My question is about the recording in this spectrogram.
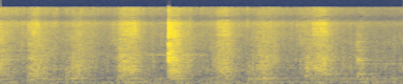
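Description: Slotted metal spatula scraping and stirring a crumbly mix of ghee-roasted gram flour (besan) and milk around a steel kadhai, in short strokes about twice a second. This is the stage where milk is worked in a spoonful at a time to make the mixture grainy.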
